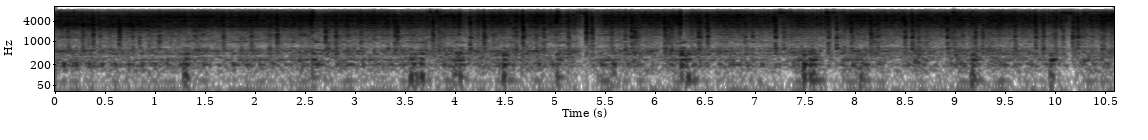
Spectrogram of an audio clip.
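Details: Audi 1.8 20V turbo (AUQ) petrol engine on cold start runs roughly, stumbling and missing with uneven jerky pulses, then clears after 17–18 seconds.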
